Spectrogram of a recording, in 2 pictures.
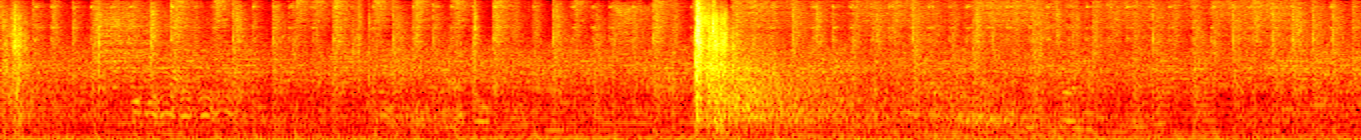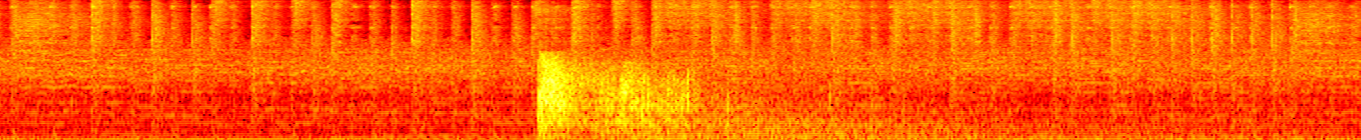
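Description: Shotguns fire while hunting diving ducks, giving two loud, sharp blasts several seconds apart over steady engine or wind rumble outdoors, with people talking between them.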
